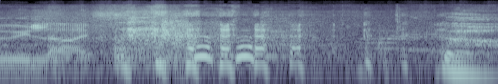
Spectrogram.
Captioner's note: woman laughing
